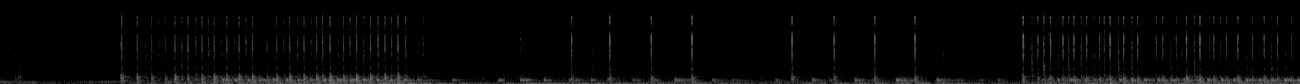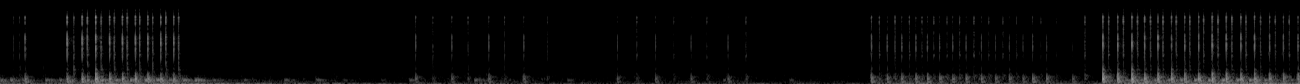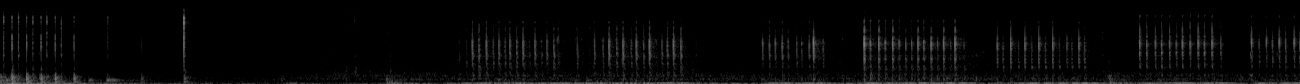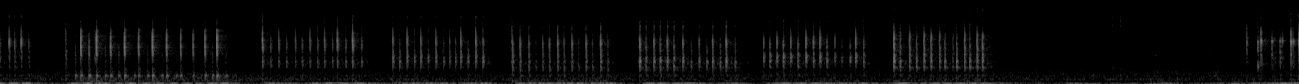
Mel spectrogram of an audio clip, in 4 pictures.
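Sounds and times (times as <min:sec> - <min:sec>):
mechanical keyboard typing: 0:01.2 - 0:04.3, 0:10.2 - 0:14.9, 0:21.7 - 0:26.9, 0:30.6 - 0:32.9, 0:33.6 - 0:49.0, 0:51.4 - 0:51.9.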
